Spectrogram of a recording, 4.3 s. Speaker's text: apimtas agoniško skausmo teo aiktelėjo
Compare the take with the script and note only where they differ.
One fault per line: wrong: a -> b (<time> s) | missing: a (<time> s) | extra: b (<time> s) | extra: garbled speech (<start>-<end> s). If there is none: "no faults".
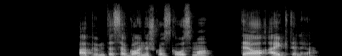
no faults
